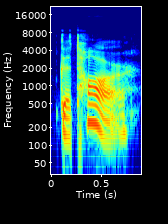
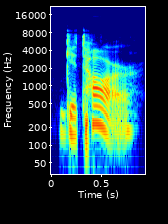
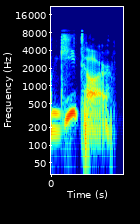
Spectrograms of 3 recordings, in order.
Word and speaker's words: guitar: one is fine guitar it's less common but you might hear it putting stress on the first syllable guitar it could happen completely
